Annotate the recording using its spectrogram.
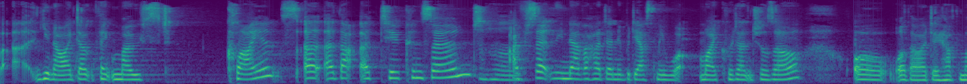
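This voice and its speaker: A woman with a British accent talks at a fairly quick pace and medium pitch, with ordinary pitch variation and noticeable background noise. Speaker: life coach. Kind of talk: podcast interview answer.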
